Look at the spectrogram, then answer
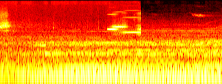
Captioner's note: COMM-LINK beeps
